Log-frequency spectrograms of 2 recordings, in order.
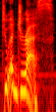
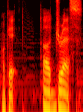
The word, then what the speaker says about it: address: he said he has addressed this weakness yes to address address address now if you notice it's spelled the same way as address that's right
